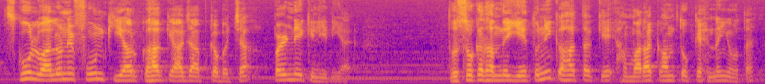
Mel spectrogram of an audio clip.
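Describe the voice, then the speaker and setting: Man, high voice, sermon, storytelling, loud-soft swings. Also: a little hiss or hum. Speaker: Islamic preacher.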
